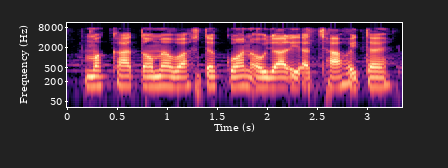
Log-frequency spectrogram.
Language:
Maithili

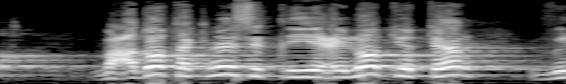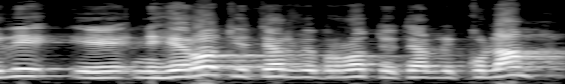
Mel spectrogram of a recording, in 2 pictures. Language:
Hebrew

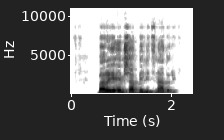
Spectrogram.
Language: Persian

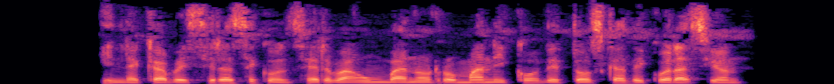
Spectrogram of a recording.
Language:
Spanish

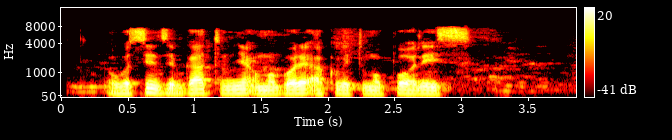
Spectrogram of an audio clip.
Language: Kinyarwanda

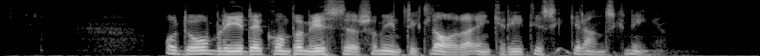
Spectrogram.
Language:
Swedish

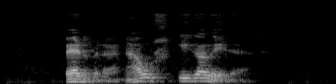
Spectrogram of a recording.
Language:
Catalan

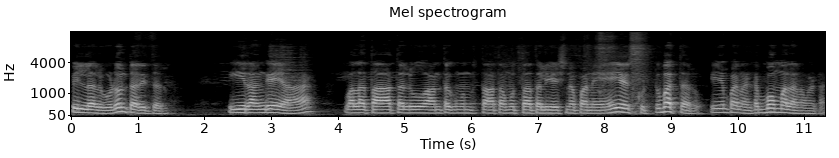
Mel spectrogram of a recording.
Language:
Telugu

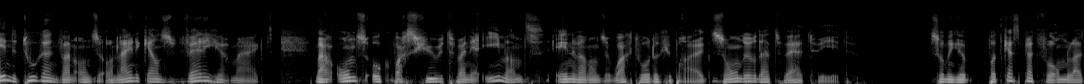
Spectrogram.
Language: Dutch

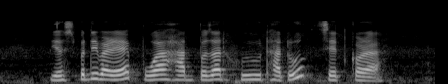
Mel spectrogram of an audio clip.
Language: Assamese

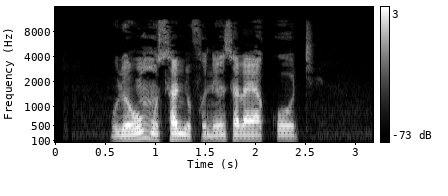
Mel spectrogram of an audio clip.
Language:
Ganda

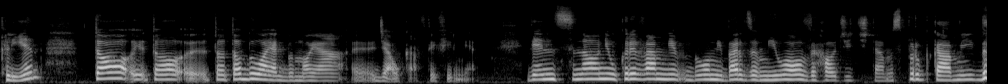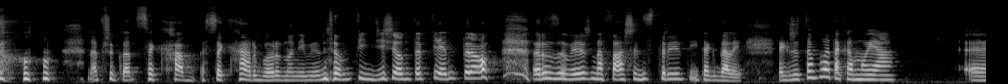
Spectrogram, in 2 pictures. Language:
Polish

